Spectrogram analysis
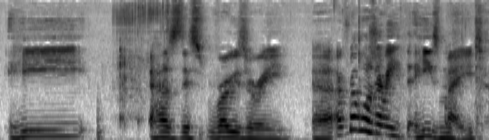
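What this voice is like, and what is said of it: Put-on Irish accent. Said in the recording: “Why do you have to do it in an... Irish, there we go, I got there in the end. Accent.”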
